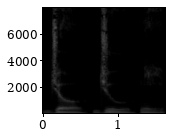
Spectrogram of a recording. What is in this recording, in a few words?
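"jojuni", concatenated syllables; Affixing experiment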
